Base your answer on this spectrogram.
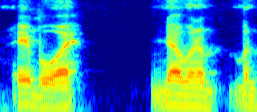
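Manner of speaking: very deep, soft, low grandfather voice. Speaker imitates what his grandfather used to say, in his much deeper voice. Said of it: "actually had a much deeper voice".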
